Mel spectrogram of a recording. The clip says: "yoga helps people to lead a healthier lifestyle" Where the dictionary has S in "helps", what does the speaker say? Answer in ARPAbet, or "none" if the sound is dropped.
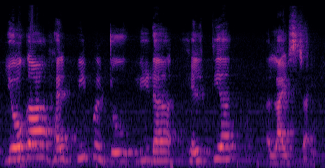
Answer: none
